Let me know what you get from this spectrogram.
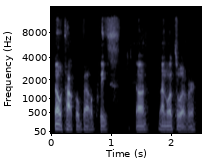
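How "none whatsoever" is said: ordinary talk, nothing marked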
